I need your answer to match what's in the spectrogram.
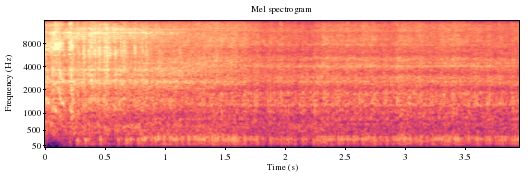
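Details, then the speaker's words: Yamaha FZR1000 four-cylinder with rebuilt carburetors, just synchronised with a Digi Sync gauge: steady even tickover with a smooth regular pulse, no hunting or stumbling; carbs balanced. "Ticking over very nicely. So yeah, I'm going to call that one done."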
